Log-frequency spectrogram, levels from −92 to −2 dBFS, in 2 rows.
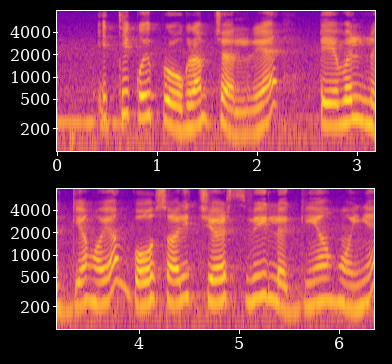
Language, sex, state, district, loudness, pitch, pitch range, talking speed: Punjabi, female, Punjab, Pathankot, -15 LUFS, 235 Hz, 220-250 Hz, 130 wpm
